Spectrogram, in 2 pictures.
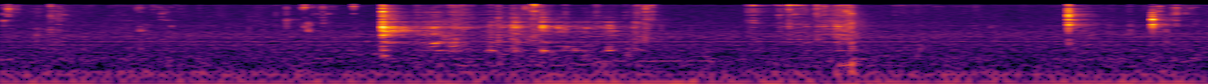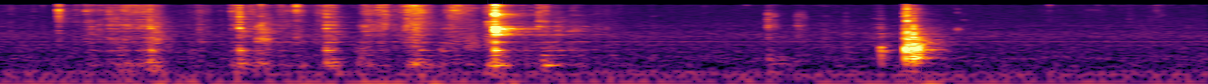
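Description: Knife and fork clinking and scraping against a plate while cutting fried chicken, in scattered sharp taps and short scrapes, with two louder clinks in the second half.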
